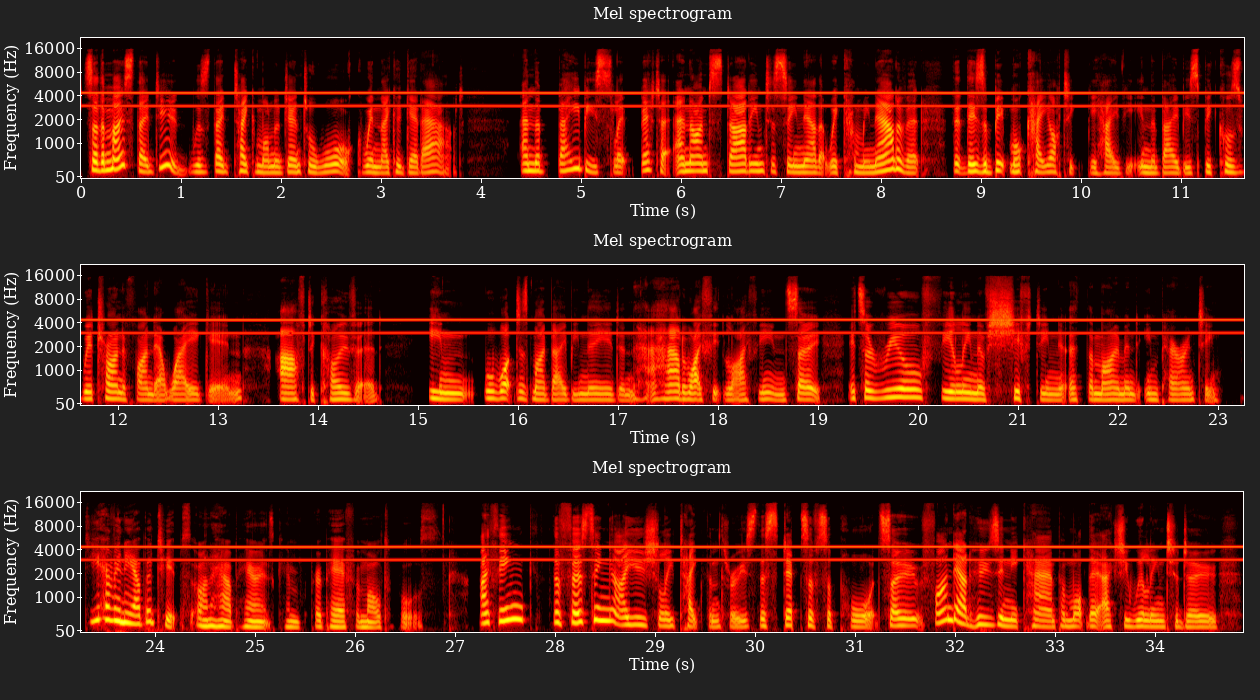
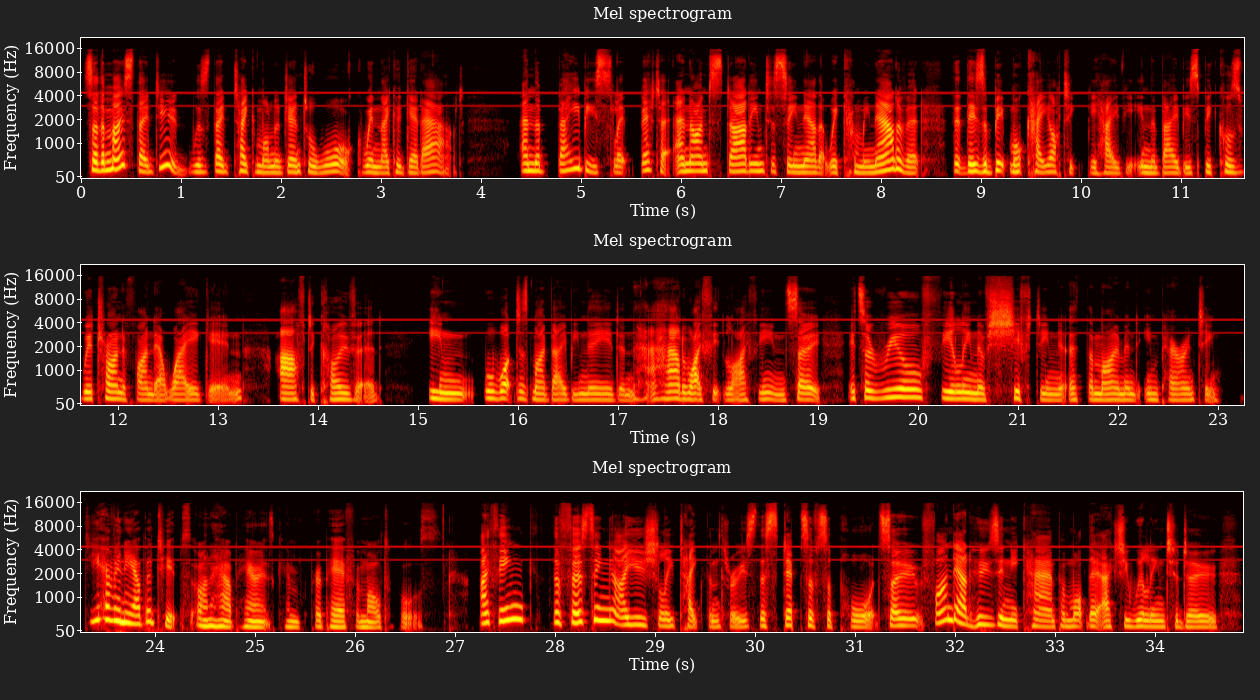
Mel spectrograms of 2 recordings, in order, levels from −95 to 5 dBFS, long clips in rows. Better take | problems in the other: second | high-pitched whine; loud; throughout; 4.5 kHz, 7 dB below the speech; faint in the second

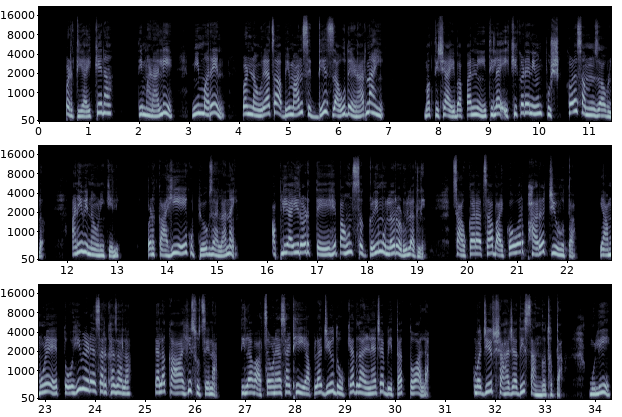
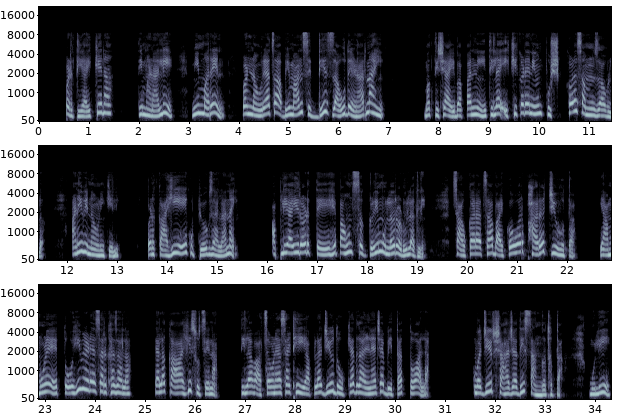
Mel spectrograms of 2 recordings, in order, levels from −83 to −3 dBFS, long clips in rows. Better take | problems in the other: first | garbled, watery; slightly; nothing above 8.5 kHz

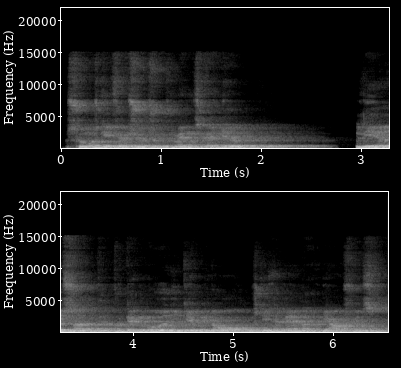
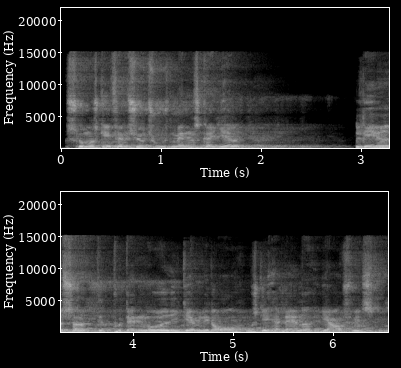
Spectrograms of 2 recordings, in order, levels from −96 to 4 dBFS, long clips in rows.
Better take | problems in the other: second | room echo; strong; dies away in 2 s; slight in the second // off-mic speech; far; somewhat distant in the second

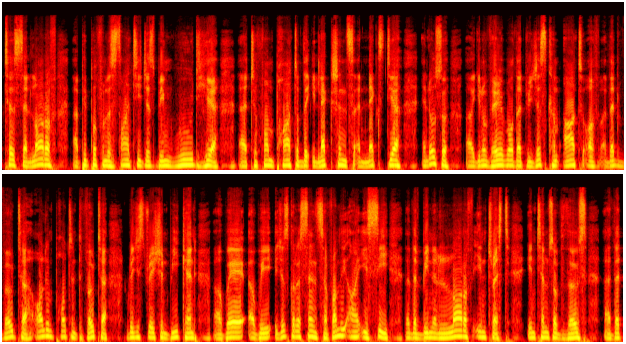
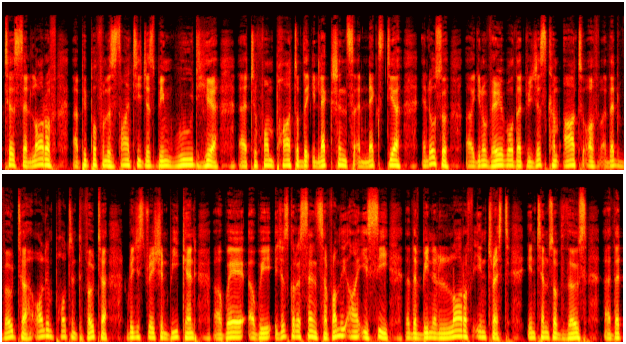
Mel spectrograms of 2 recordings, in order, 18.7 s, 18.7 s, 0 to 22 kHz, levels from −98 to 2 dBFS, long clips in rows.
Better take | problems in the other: second | distortion; slight; 5% of the sound clipped

